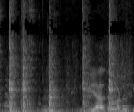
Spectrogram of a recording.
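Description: Glass bangles clicking against each other and the plastic bucket as a hand works wet food in it: a quick run of sharp clicks, with a short wordless voice rising and falling in the second half.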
